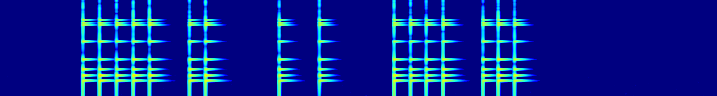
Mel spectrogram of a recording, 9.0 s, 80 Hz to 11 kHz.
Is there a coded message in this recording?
Yes: tap code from 1.0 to 6.8 s, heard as taps on a metal pipe, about 5 knocks a second. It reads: WAS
